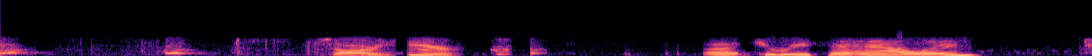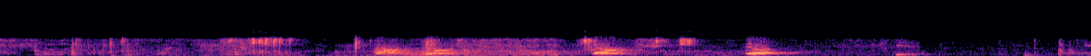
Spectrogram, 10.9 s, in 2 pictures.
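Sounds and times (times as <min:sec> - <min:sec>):
dog barking over call-quality line: 0:00.0 - 0:01.1, 0:07.3 - 0:09.6
speech: 0:01.6 - 0:02.6, 0:03.5 - 0:05.0.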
